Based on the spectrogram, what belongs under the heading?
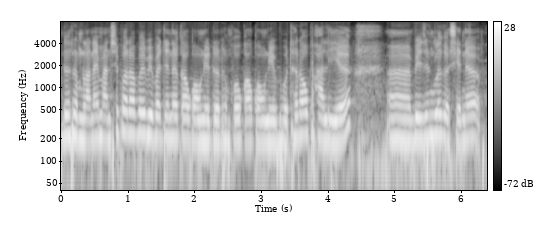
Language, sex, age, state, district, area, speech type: Bodo, female, 45-60, Assam, Kokrajhar, urban, spontaneous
